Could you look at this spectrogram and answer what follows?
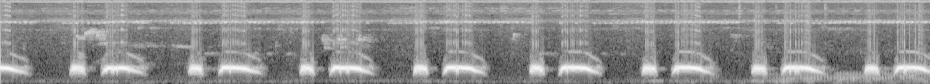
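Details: Stuttering-call 'gagap' spotted dove meeting another gagap, as in decoy trapping: a long run of low coo pairs, a clipped note followed by a longer downward-slurred coo, very regular about once a second, slight rustling noise near the end.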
